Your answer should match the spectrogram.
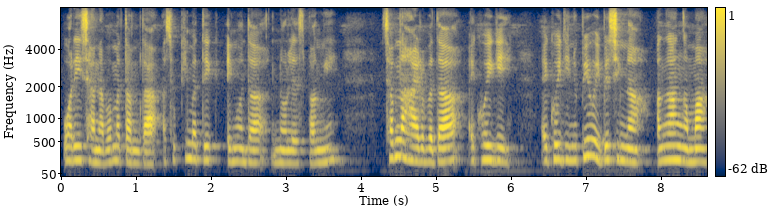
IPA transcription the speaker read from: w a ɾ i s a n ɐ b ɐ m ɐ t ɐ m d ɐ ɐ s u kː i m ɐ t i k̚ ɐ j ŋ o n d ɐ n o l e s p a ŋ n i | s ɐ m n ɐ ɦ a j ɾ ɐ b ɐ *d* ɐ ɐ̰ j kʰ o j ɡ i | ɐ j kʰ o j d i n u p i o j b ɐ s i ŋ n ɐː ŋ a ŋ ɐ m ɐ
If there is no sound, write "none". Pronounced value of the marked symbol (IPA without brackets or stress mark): d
